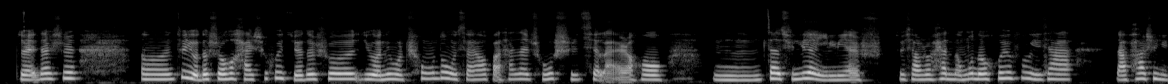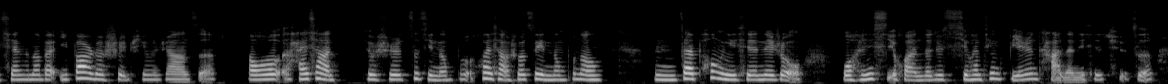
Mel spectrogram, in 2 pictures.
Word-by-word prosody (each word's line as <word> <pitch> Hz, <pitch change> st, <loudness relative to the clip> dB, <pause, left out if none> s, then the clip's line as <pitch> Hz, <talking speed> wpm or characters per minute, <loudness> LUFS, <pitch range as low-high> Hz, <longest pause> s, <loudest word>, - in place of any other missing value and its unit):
对， 225 Hz, -3 st, +2 dB
但 255 Hz, +1 st, +3 dB
是， 275 Hz, +2 st, +2 dB, 0.6 s
嗯， 235 Hz, 0 st, +3 dB
就 280 Hz, -, -2 dB
有 240 Hz, -6 st, +7 dB
的 235 Hz, +2 st, +6 dB
时 245 Hz, +1 st, +2 dB
候 245 Hz, +2 st, +6 dB
还 230 Hz, -3 st, -1 dB
是 230 Hz, +4 st, -8 dB
会 285 Hz, +1 st, 0 dB
觉 215 Hz, -6 st, +1 dB
得 240 Hz, +1 st, +4 dB
说， 250 Hz, 0 st, +5 dB
有 235 Hz, -3 st, +3 dB
那 225 Hz, -, +2 dB
种 235 Hz, -2 st, +3 dB
冲 270 Hz, +3 st, -3 dB
动 275 Hz, -4 st, +3 dB
想 235 Hz, -3 st, -4 dB
要 225 Hz, +1 st, -1 dB
把 -, -, -3 dB
它 230 Hz, +2 st, -8 dB
再 245 Hz, 0 st, 0 dB
重 240 Hz, +1 st, -2 dB
拾 240 Hz, -3 st, -6 dB
起 235 Hz, +1 st, -5 dB
来， -, -, -4 dB
然 -, -, -1 dB
后， 215 Hz, 0 st, +2 dB, 0.5 s
嗯， 205 Hz, -1 st, -1 dB
再 255 Hz, +2 st, +6 dB
去 250 Hz, -1 st, -3 dB
练 255 Hz, -3 st, +5 dB
一 200 Hz, -, -2 dB
练， 210 Hz, +1 st, -1 dB
说 -, -, -16 dB
就 235 Hz, -, -5 dB
想 225 Hz, -1 st, +1 dB
说， 230 Hz, -, +1 dB
还 250 Hz, +3 st, -1 dB
能 230 Hz, -2 st, -1 dB
不 255 Hz, -, +3 dB
能 245 Hz, 0 st, +5 dB
恢 275 Hz, +3 st, +1 dB
复 280 Hz, -1 st, -2 dB
一 235 Hz, -, +1 dB
下 235 Hz, -1 st, 0 dB, 0.4 s
哪 210 Hz, 0 st, +2 dB
怕 255 Hz, +4 st, +1 dB
是 260 Hz, 0 st, -1 dB
以 225 Hz, -, -2 dB
前 220 Hz, +1 st, -5 dB
可 220 Hz, -, -5 dB
能 225 Hz, 0 st, -2 dB, 0.2 s
一 225 Hz, -, -5 dB
半 280 Hz, +5 st, +6 dB
儿 265 Hz, -3 st, +2 dB
的 230 Hz, -2 st, 0 dB
水 215 Hz, -1 st, -6 dB
平， 225 Hz, 0 st, -9 dB
这 -, -, -9 dB
样 115 Hz, -1 st, -3 dB
子。 240 Hz, -, -8 dB, 0.3 s
然 220 Hz, -1 st, +3 dB
后 230 Hz, +1 st, +3 dB
还 240 Hz, +1 st, +1 dB
想 250 Hz, -5 st, +2 dB, 0.3 s
就 230 Hz, -2 st, -1 dB
是 225 Hz, 0 st, -1 dB
自 225 Hz, +4 st, -5 dB
己 245 Hz, -3 st, -5 dB
能 200 Hz, 0 st, -3 dB
不 235 Hz, +3 st, -8 dB
幻 270 Hz, 0 st, +1 dB
想 230 Hz, -4 st, -2 dB
说 230 Hz, +4 st, -1 dB
自 230 Hz, +2 st, -1 dB
己 -, -, +5 dB
能 210 Hz, 0 st, -2 dB
不 210 Hz, -, -8 dB
能， 215 Hz, -2 st, 0 dB, 0.5 s
嗯， 210 Hz, -2 st, -1 dB
再 255 Hz, +4 st, +6 dB
碰 255 Hz, -1 st, 0 dB
一 220 Hz, -, +4 dB
些 215 Hz, 0 st, -2 dB
那 215 Hz, 0 st, 0 dB
种 215 Hz, 0 st, -2 dB, 0.4 s
我 215 Hz, -, +2 dB
很 220 Hz, +3 st, 0 dB
喜 250 Hz, -2 st, -6 dB
欢 205 Hz, -4 st, -3 dB
的， 200 Hz, 0 st, -4 dB
就 220 Hz, -, -2 dB
喜 220 Hz, +1 st, -5 dB
欢 225 Hz, +1 st, 0 dB
听 255 Hz, +4 st, -2 dB
别 210 Hz, -5 st, -4 dB
人 245 Hz, +2 st, -2 dB
弹 -, -, -5 dB
的 110 Hz, -, -4 dB
那 105 Hz, 0 st, -6 dB
些 220 Hz, -, -7 dB
曲 225 Hz, -, -16 dB
子。 -, -, -7 dB
230 Hz, 275 characters per minute, -23 LUFS, 215-250 Hz, 0.6 s, 有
